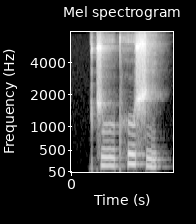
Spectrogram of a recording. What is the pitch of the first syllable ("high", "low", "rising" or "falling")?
low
